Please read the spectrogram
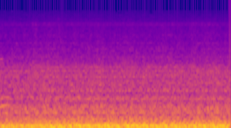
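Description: Steady drone of a semi-truck's diesel engine and tyre noise, heard from inside the cab while cruising at highway speed.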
